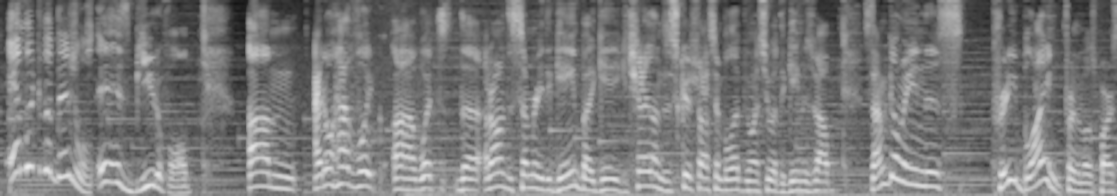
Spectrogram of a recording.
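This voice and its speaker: Higher-voiced man chatting over loud music. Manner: rambling, self-interrupting, enthusiastic asides. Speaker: video game streamer and host. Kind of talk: casual, chatty let's-play commentary with some read-aloud game text. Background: game background music.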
